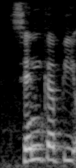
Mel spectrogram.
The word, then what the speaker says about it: syncope: Another is syncope. Syncope, or some doctor pronounce it as syncope, it is the temporary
